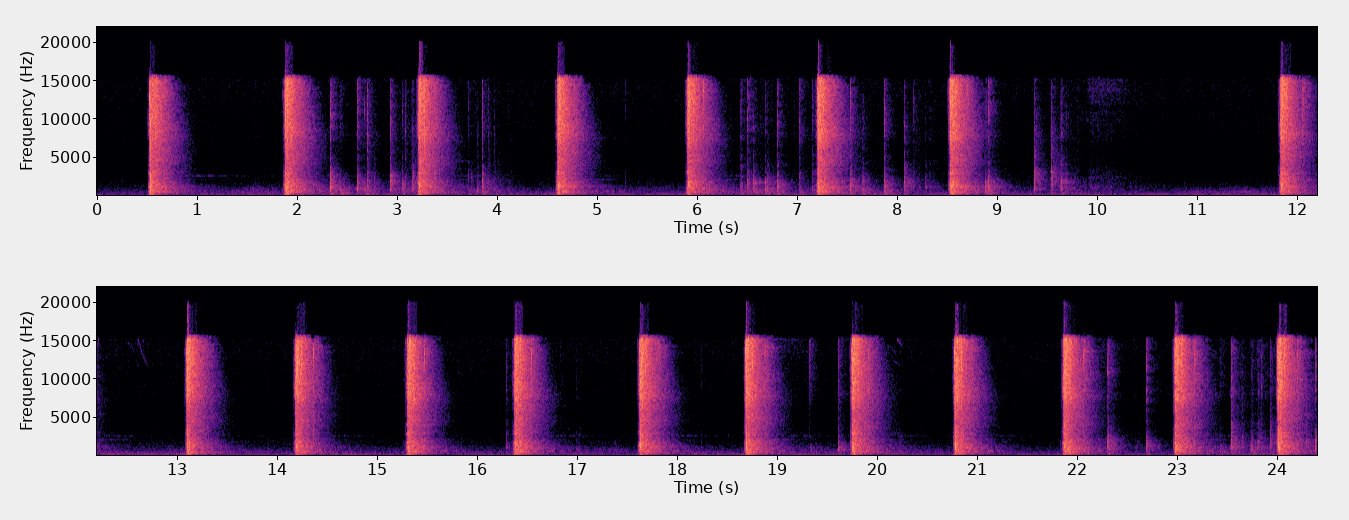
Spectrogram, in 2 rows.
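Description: KWA M226 airsoft pistol fitted in a CAA Roni carbine kit firing single shots, about twenty sharp loud cracks at a regular pace with a short pause midway, each followed by a brief ring.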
